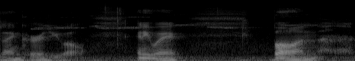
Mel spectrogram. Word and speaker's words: Bön: encourage you all anyway bond be oh but it's the Oh with the two dots on the top and and it's like pronounced and Bolin almost like be you Ahn and it is I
